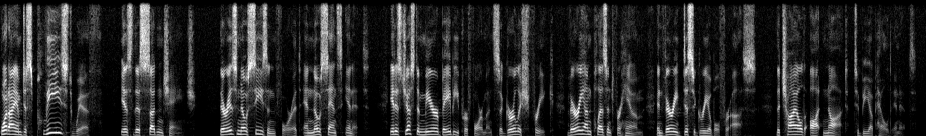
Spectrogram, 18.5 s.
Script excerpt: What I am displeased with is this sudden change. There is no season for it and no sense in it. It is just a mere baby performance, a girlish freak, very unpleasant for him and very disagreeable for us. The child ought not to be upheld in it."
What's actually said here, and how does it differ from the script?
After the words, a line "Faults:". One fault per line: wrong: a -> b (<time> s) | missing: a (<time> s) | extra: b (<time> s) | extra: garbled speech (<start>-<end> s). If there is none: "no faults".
What I am displeased with is this sudden change. There is no season for it and no sense in it. It is just a mere baby performance, a girlish freak, very unpleasant for him and very disagreeable for us. The child ought not to be upheld in it."
Faults:
no faults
